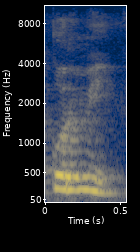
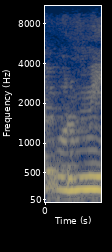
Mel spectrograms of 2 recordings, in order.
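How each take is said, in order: First: The name begins with a K sound. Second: The name begins with a vowel sound. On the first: The speaker calls it wrong. "पहले मैं भी बोलता था कुर्मी" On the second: The speaker calls it right. "कुर्मी नहीं है, उर्मी है"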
